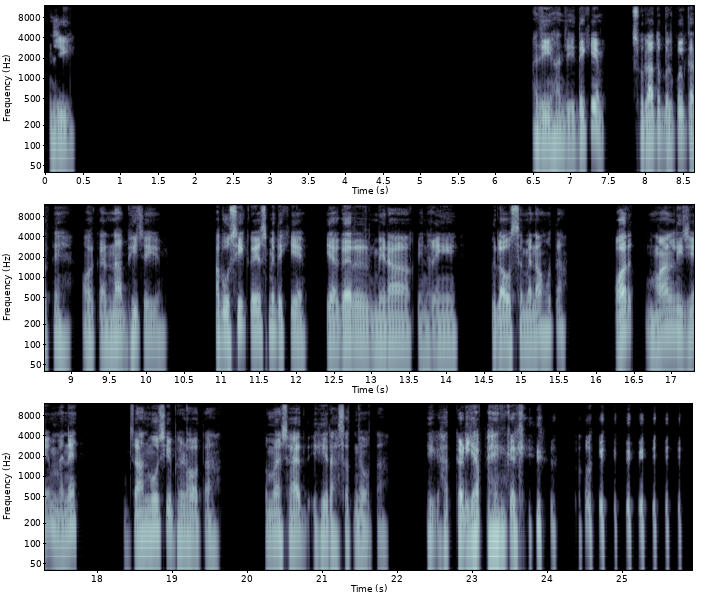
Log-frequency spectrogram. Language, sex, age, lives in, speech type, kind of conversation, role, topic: Hindi, male, 30-34, India, conversation, podcast, guest, जब पछतावा सताने लगता है, तो आप सबसे पहले क्या करते हैं?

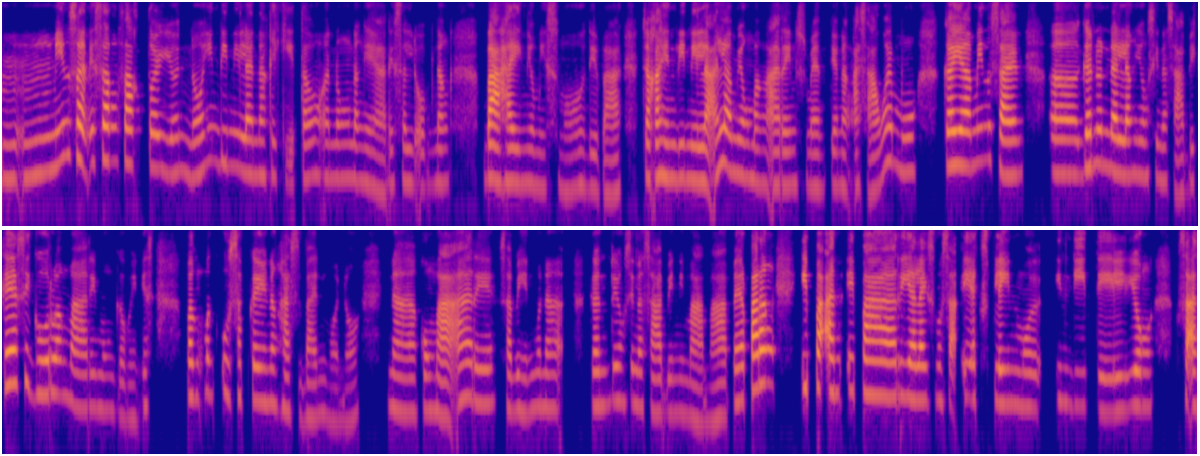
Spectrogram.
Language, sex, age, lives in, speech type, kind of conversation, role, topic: Filipino, female, 20-24, Philippines, conversation, advice, advisor, Paano mo masusukat kung kailan ka dapat makinig sa opinyon ng iba at kailan ka dapat magtiwala sa sarili mong pananaw?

